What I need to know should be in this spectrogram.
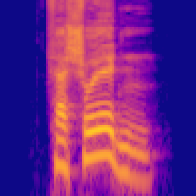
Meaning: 1. to be to blame for, to cause (an accident, etc.) 2. to get into debt
- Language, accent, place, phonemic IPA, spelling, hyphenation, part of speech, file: German, Germany, Berlin, /fɛɐ̯ˈʃʊldn̩/, verschulden, ver‧schul‧den, verb, De-verschulden.ogg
